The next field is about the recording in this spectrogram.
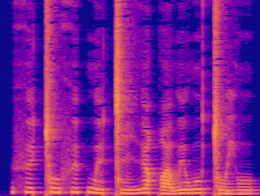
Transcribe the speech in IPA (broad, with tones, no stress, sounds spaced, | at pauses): f y˦ ǀ u˦ f y˦ p w y˨ ǀ i˨ ɦ y˦ qʷ ɛ˨ w y˦ w u˦ ǀ u˨ j u˨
